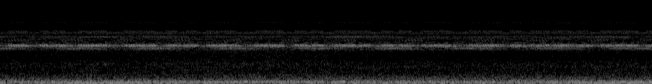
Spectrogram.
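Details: Crickets chirping continuously in a steady high-pitched chorus, a dense pulsing trill that barely varies, over a constant low rumble of background noise.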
